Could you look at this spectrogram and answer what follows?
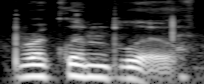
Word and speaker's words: Breukelen Bleu: it's her page is spelled b r e u k e l n b l e u Brooklyn blue so anyway let me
